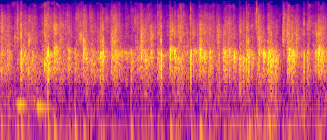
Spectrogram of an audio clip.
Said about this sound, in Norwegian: Så en stor applaus!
